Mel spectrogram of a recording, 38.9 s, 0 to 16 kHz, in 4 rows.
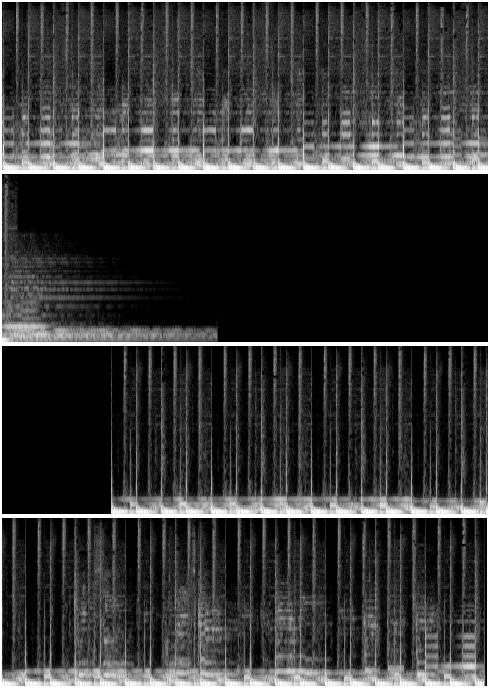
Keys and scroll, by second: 6.8 shift+F2, 11.6 F3, 11.7 Escape, 12.9 Escape, 14.6 Caps_Lock, 14.8 g, 15.1 i, 15.1 n, 15.2 g, 16.5 ctrl+r, 18.9 Delete, 19.6 shift+F2, 20.0 F9, 22.4 Escape, 28.0 F3, 31.9 F9.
